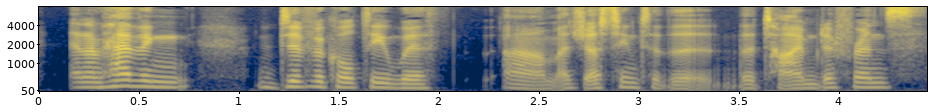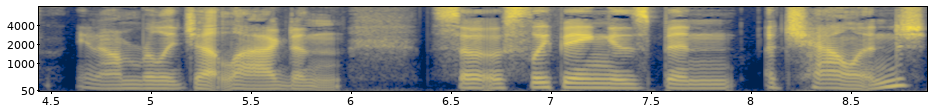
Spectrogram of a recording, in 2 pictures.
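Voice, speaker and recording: A woman with an American accent and a very deep, low pitch has a bright, sharp tone, speaking at a moderate pace with ordinary pitch variation in a very clean recording with a silent background. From Texas. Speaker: movement coach. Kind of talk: casual interview conversation.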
